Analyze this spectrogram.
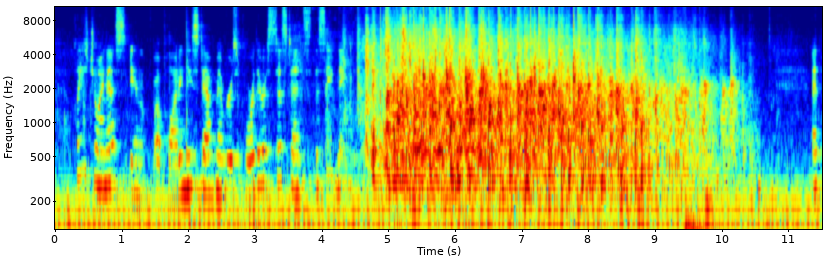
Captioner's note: applause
